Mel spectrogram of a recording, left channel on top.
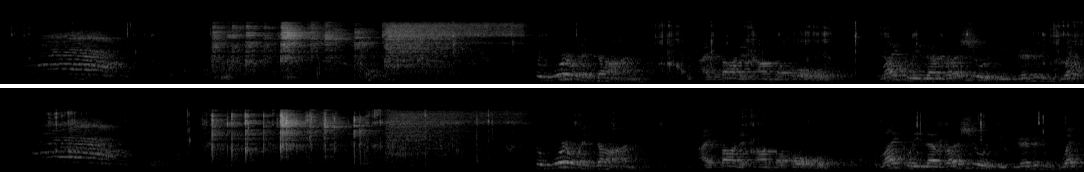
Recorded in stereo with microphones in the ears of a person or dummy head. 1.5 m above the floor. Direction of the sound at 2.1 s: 70° right (ahead or behind).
